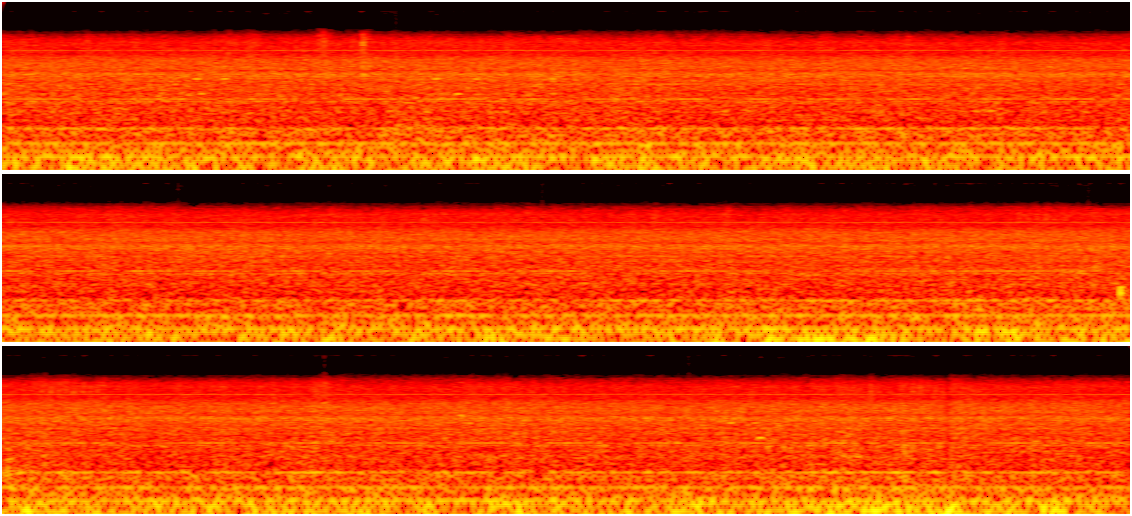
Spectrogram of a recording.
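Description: An aircraft engine hums and rumbles steadily while taxiing.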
